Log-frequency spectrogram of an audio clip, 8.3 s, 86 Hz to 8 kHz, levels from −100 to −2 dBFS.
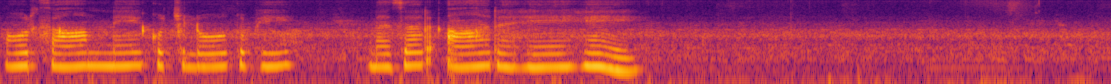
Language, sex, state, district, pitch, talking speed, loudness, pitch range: Hindi, female, Rajasthan, Jaipur, 230 Hz, 65 wpm, -22 LUFS, 220-235 Hz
